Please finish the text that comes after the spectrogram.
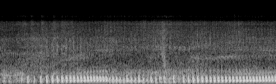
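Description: A 2023 Husqvarna TE300i dirt bike ridden off-road on loamy trails, its two-stroke engine buzzing loudly and steadily up close with rhythmic throttle pulses, and a voice briefly heard.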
